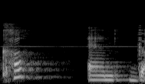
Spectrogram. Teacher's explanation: is stopped because it is a stop consonant when you pronounce the airflow stops momentarily in oral cavity before coming out again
